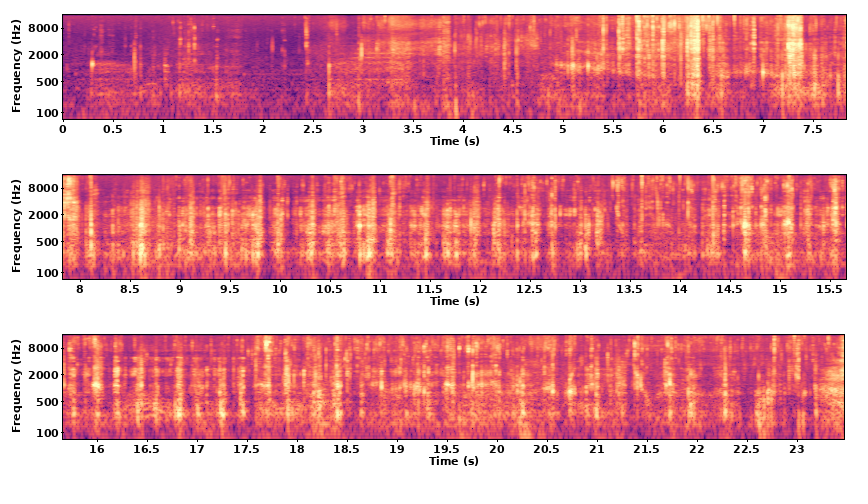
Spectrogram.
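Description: Wet chewing of a lettuce and perilla-leaf wrap of spicy stir-fried pork tripe: a dense, irregular run of squelching, crunching mouth sounds that starts a couple of seconds in.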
